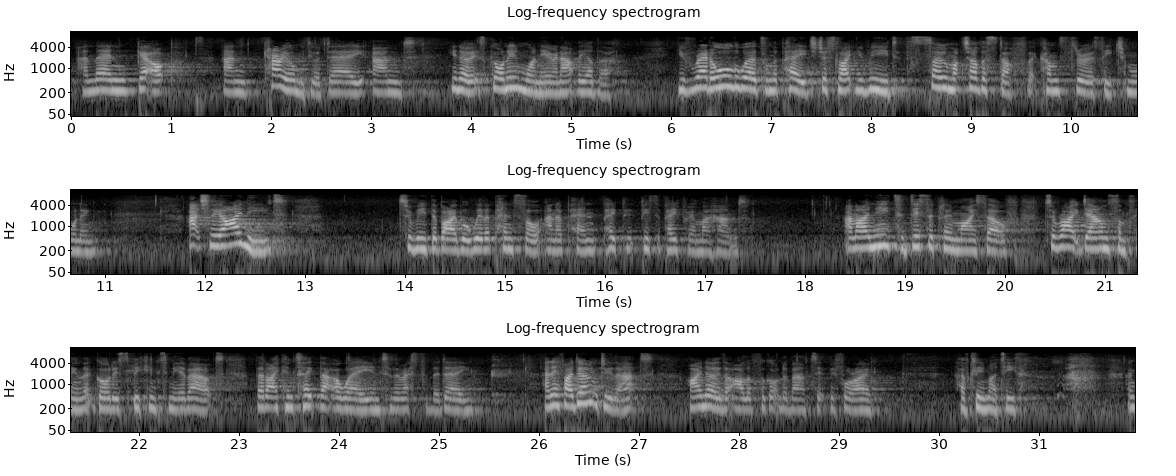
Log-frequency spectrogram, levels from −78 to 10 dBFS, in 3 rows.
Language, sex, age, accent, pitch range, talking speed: English, female, 40-59, British, 200-240 Hz, 215 wpm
